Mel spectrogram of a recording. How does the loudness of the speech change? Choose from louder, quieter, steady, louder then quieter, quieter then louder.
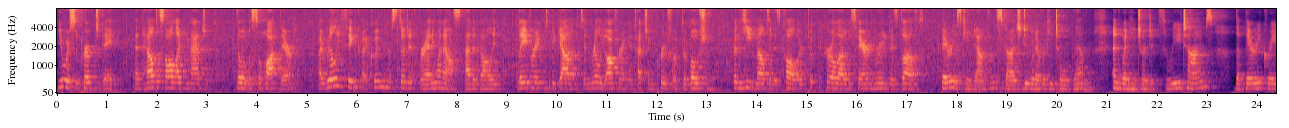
steady.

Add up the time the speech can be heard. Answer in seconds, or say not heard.
24 s.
